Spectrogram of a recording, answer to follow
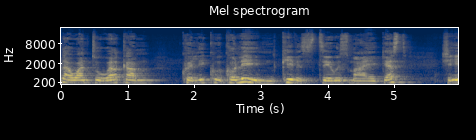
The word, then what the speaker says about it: Qvist: Well, yeah, with it being, it's pronounced Qvist, but with it being spelled QVIST, people all seem to think, no, but it should be QU. But that's an English rule, not a Danish one.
